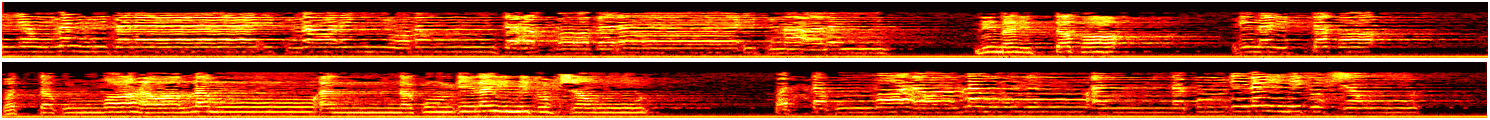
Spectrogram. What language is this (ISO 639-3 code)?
ara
